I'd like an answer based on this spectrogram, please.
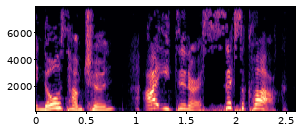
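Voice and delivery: loud, mildly defiant refusal; mock defiance. Acting out a defiant houseguest.

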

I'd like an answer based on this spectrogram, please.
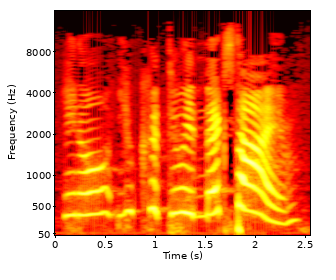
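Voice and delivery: encouraging. Acted. Jesus encouraging Peter after he sank, loud encouragement. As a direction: cheer him on for another try. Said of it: "that's what Jesus was saying to Peter".

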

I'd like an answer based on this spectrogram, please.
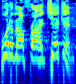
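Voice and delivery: high, loud, eager blurt; sister's blurted question. Retold or imitated. Sister bursting to ask the pastor about fried chicken, high and loud. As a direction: blurt it out like you couldn't hold it in. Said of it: "She's like".

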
